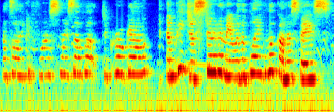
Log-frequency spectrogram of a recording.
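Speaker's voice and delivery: high, self-reproaching character voice; lovestruck Pelly character, embarrassed. Acted. Player reading Pelly's regret over Pete, high and embarrassed.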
